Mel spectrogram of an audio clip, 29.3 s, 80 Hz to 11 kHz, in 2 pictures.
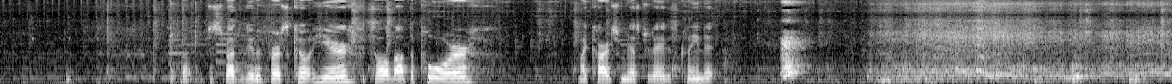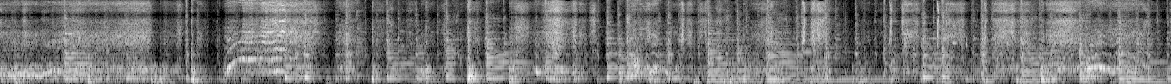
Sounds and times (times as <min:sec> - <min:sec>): Music: 0:00.0 - 0:07.2, 0:13.5 - 0:29.2.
